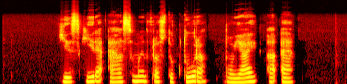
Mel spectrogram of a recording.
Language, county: Lithuanian, Kaunas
